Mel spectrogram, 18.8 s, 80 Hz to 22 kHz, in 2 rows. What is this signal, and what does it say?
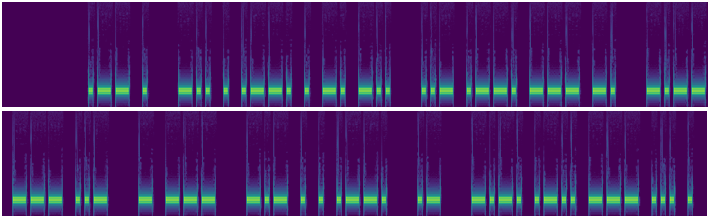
Morse code, heard as a keyed tone, about 20 wpm, 700 Hz. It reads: WE DEPEND UPON YOU TO KEEP A CLOSE
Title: Sentences from Top 1300 Words 20wpm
